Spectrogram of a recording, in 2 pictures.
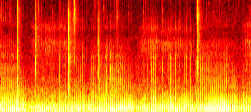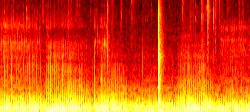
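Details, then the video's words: Sleeping domestic cat purring softly indoors by a fireplace: steady low rumbling purr swelling and easing in breath cycles about every two seconds, with sharp crackles and pops of a wood fire throughout. "a Sleeping Cat 🐱💤Fireplace & Soft Purring"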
